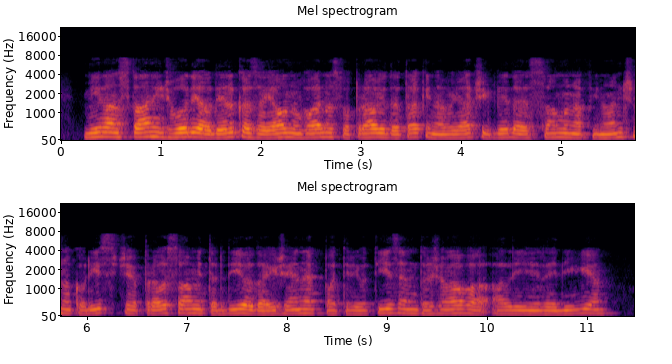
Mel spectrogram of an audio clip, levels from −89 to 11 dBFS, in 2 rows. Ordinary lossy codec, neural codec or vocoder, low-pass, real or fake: MP3, 64 kbps; codec, 16 kHz, 8 kbps, FreqCodec, smaller model; 7.2 kHz; fake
